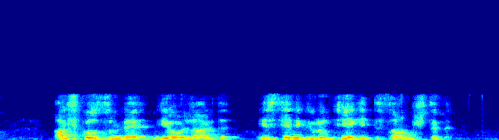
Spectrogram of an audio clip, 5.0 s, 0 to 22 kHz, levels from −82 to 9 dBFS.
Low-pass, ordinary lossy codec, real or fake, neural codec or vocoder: 7.2 kHz; AAC, 32 kbps; fake; codec, 16 kHz, 4.8 kbps, FACodec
